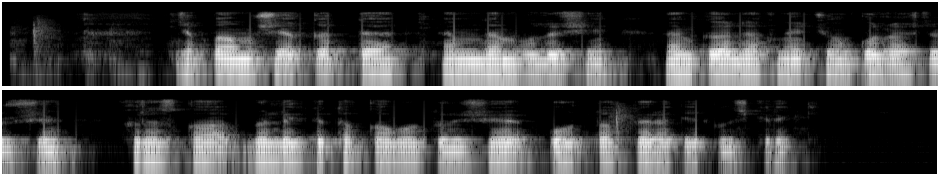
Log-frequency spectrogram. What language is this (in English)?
Uyghur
